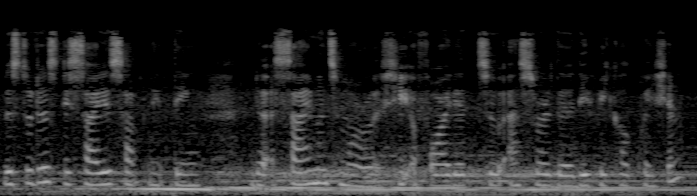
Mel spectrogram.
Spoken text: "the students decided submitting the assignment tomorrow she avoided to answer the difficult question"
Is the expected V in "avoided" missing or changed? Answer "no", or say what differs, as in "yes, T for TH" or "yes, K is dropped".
yes, F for V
